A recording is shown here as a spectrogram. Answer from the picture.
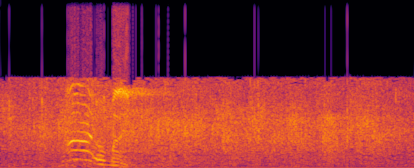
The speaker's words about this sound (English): Put your hands together for Brother Theophilus even before he says it. Is that the only way you can clap?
